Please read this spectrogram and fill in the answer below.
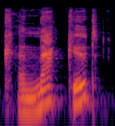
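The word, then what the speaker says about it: knackered: tired very very exhausted I'm knacked but spelled with a K so knacked we go to sleep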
